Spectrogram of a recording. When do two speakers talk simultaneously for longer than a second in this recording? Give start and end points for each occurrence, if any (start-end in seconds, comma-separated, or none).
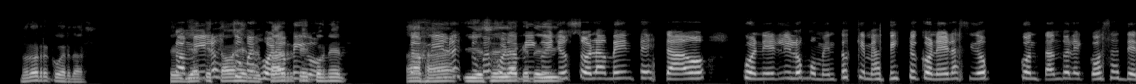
1.7-3.3, 4.1-5.6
